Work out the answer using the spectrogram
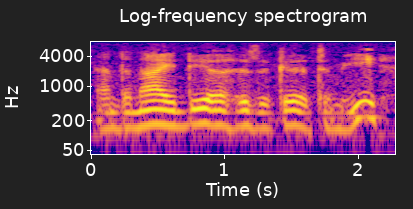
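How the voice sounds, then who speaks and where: Husky, imperious old British grandmother. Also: sits low, steady tone. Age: older. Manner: stately, deliberate, pronouncing. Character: imperious, inquisitive old grandmother, shrewd and stubborn. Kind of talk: British radio drama acting. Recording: dull lo-fi radio recording.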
